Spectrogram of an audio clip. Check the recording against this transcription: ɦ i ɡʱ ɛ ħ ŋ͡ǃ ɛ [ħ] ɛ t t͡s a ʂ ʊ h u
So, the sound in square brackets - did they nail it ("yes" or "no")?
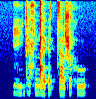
no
